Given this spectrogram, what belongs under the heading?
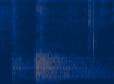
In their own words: Si je cogne dessus, vous verrez. C'est bien un bidon, ça résonne encore.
